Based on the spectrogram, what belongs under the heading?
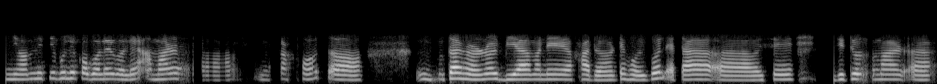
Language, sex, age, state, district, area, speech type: Assamese, female, 18-30, Assam, Nalbari, rural, conversation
